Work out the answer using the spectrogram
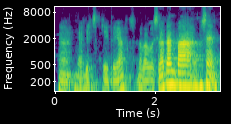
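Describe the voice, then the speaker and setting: A man teaching Quran recitation, explaining letter sounds and modeling slow, drawn-out recitation for his students. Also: mid-range voice, animated, gravelly, fairly bright tone, highs cut off. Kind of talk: online tajwid class with drills.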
